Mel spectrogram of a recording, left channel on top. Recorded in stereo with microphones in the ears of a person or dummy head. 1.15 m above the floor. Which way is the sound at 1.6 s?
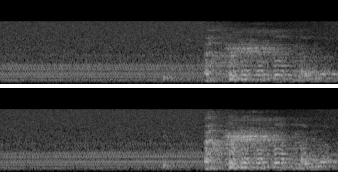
40° right (ahead or behind).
